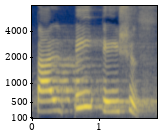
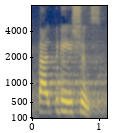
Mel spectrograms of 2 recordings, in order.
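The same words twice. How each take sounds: First: "Palpitations" drawn out slowly, each vowel stressed; teacher stretching the vowels in Palpitations; stressed syllables. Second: Said in the usual way. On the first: Shown as a demonstration. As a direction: split Palpitations into slow beats, pal-pi-tations. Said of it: "here we are stressing more". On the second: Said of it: "when we split it".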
